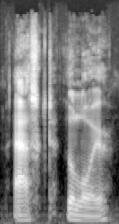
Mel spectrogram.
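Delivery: plain reading voice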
